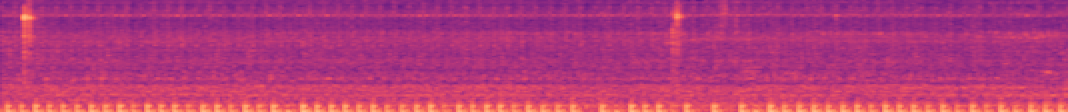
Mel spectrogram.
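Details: Engine idling after the timing chain tensioner is refilled with oil: steady low putter of about three beats per second, no rattle, timing chain quiet and properly tensioned.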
